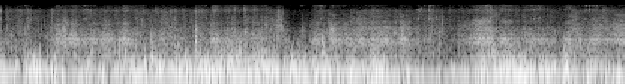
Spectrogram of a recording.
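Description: Running footfalls on a rocky, sandy trail, an irregular patter of knocks, over a steady low rumble of wind on the microphone.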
